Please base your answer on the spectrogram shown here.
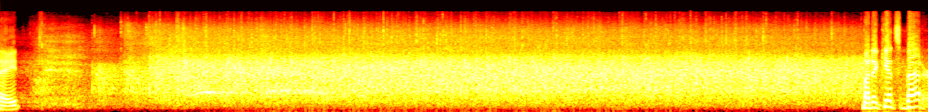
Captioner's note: applause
